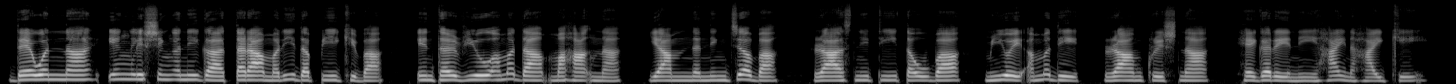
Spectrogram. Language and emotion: Manipuri, neutral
